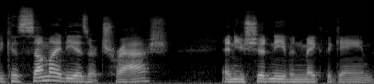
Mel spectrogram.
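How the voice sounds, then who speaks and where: A plain, everyday voice with an American accent talks at a moderate pace. The recording is very clean, with a silent background. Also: man. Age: 30s. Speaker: podcast host and game developer. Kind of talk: casual chat.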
